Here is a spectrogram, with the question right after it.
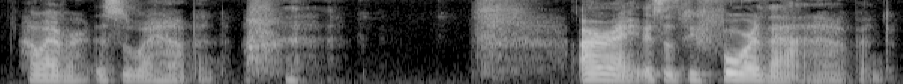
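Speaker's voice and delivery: ordinary delivery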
